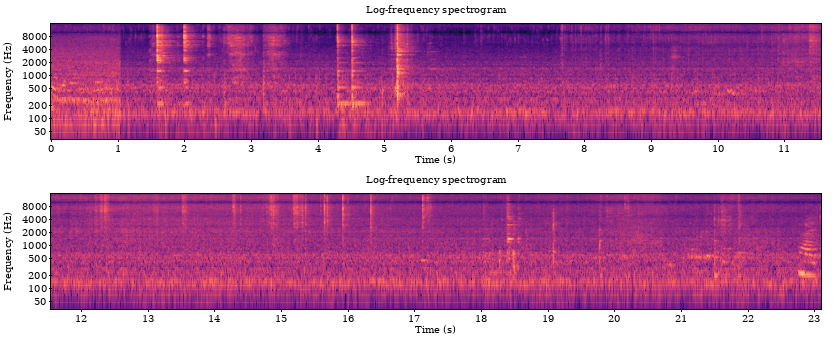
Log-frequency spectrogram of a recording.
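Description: Dal is stirred into melted jaggery with cardamom powder in a pan, with soft scraping and clinking spoon strokes and a few sharper knocks over a faint sizzle and background hum.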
